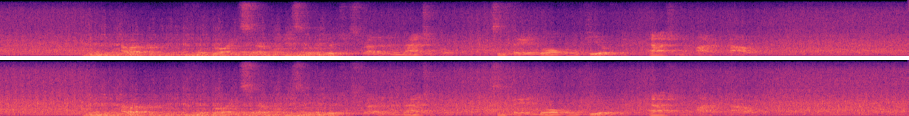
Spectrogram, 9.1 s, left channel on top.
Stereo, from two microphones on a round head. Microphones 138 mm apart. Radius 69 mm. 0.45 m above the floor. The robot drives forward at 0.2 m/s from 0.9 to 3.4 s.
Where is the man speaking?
15° left (ahead or behind), 0.9 m.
